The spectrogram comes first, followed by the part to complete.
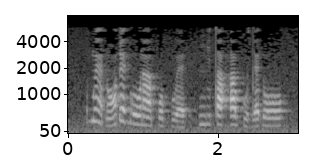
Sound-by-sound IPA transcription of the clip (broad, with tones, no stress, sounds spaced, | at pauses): b ɛ̃˦˨ ɗ ɔ̃˨˦ ɗ ɛ˦ ɡ oː˧ ɾ ã˧ p o˧ kʷ ɛ˨ | ŋ i˦ t a˦ h a˦ kʷ ɛ˨ d ɛ˦ ɗ oː˦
